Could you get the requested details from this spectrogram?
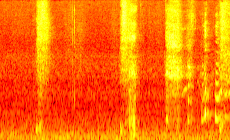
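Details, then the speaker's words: Several short, sharp nasal bursts from a small pet, likely a dog or cat: a series of sneezes. "Oh, okay. Did he sneeze on you? Oh, buddy."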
